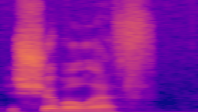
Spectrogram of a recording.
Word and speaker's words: Shibboleth: When he said, 'No,' they said to him, 'Say Shibboleth.' And he said, 'Sibboleth,' for he could not pronounce it right.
